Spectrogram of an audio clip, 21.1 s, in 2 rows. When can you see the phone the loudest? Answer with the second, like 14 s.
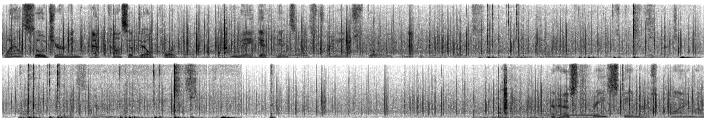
18 s.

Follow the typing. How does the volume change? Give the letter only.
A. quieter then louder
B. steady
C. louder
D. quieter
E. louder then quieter
C.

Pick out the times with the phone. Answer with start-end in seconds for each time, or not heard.
2.9-4.6, 17.6-19.6.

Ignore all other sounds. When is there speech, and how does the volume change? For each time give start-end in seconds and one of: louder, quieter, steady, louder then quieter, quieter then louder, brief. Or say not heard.
0.0-12.4 quieter
18.6-21.0 brief.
